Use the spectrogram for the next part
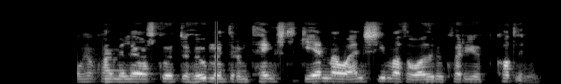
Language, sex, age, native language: Icelandic, male, 30-39, Icelandic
